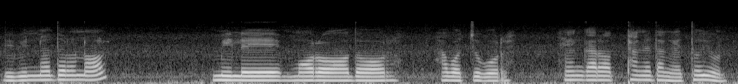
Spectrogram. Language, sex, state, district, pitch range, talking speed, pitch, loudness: Chakma, female, Tripura, West Tripura, 180-205 Hz, 75 wpm, 190 Hz, -13 LUFS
